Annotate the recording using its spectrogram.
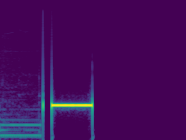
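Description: The last acoustic guitar chord dies away and is cut off by a click, followed by a single steady beep about half a second long, then silence.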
